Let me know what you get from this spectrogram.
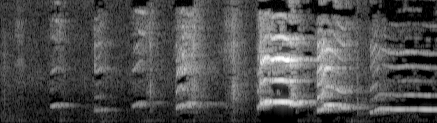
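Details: High, thin puppy whining, starting with a few soft, isolated peeps, then building into louder drawn-out whimpers that end on a long, steady, piping note.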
